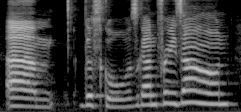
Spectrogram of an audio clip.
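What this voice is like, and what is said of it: Mocking put-on accent. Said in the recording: “Sorry for the accent.”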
